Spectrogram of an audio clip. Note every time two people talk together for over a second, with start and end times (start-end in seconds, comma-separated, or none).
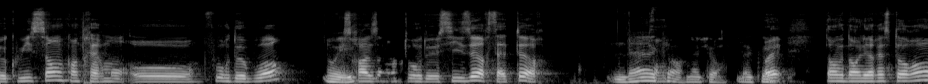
none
